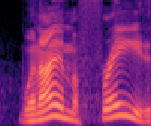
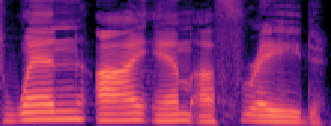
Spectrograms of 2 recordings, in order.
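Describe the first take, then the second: First: Said in the usual way. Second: When I am afraid, read very slowly; slow emphatic reading. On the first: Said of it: "is that what it says?". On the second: Shown as a demonstration. Pastor reading the verse slowly to the congregation. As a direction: draw out When I am afraid word by word. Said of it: "notice what you see in verse three".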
